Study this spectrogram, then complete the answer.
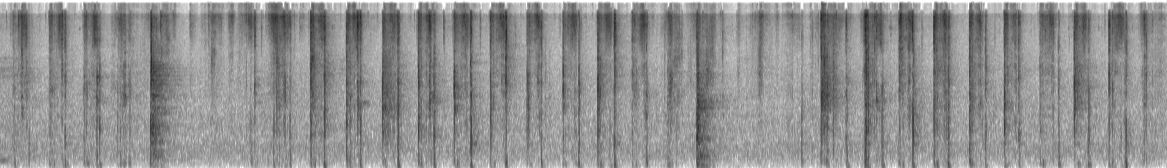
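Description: Tarot cards are shuffled continuously by hand in a steady, brisk rhythm of crisp riffling slaps, close and clear with no talking.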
